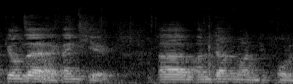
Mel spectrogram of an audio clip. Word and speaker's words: Gildea: Gildea, thank you.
